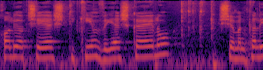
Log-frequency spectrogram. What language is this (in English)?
Hebrew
